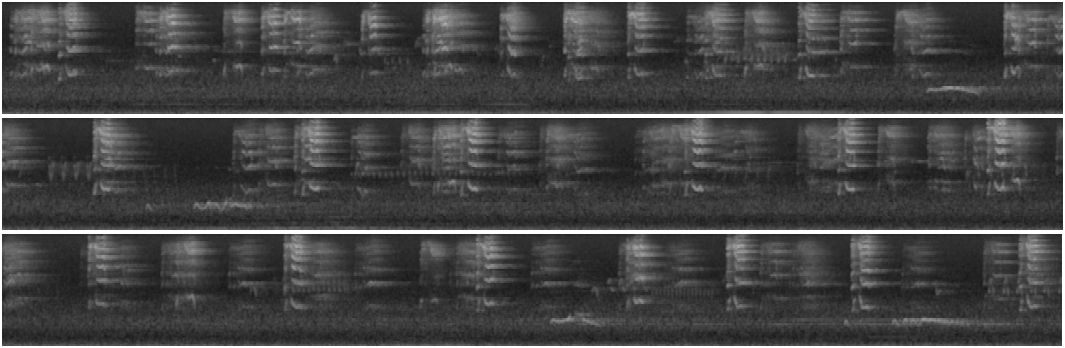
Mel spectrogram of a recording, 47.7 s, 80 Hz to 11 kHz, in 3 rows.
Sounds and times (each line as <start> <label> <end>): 39.9 young Tawny owls calling 41.6
42.7 young Tawny owls calling 47.6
